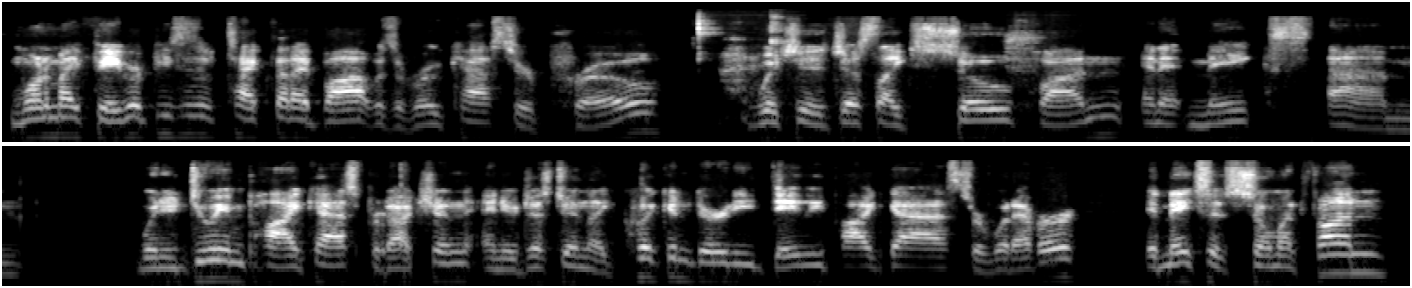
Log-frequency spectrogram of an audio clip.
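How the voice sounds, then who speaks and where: Mid-pitched man with dry, close sound. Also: normal speed, fairly bright tone, dry recording. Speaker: podcaster and audio creator, panelist. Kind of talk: casual explanatory panel talk.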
